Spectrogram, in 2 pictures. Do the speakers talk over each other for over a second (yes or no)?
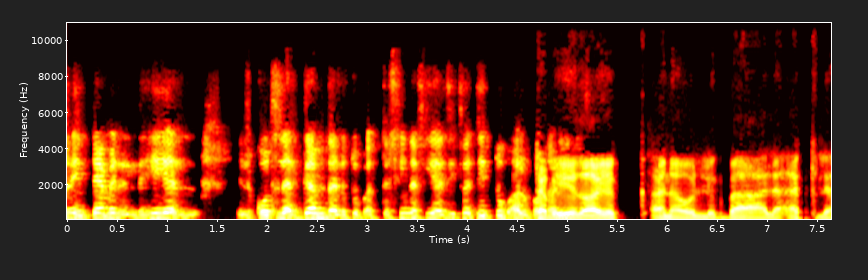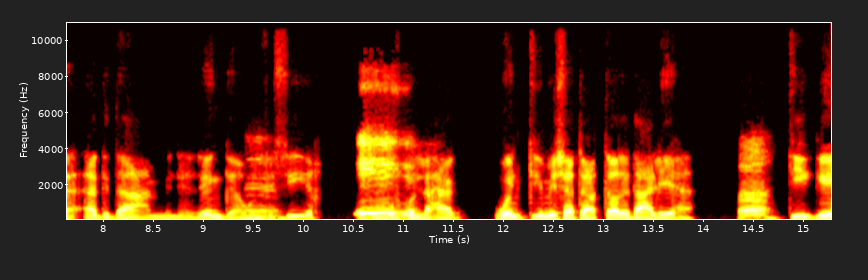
no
